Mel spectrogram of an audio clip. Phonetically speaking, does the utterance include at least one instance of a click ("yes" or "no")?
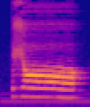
no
